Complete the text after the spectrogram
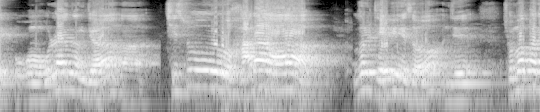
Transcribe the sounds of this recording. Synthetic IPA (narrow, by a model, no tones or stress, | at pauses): ʌoɭːainɡaŋd͡ʑa | t͡ɕis͈ʰuhaɾa | ɡɯɭtebiɦesʰʌind͡ʑe̞t͡ɕomapaɾ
